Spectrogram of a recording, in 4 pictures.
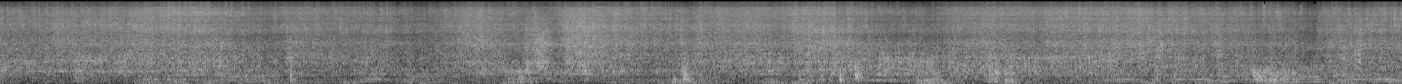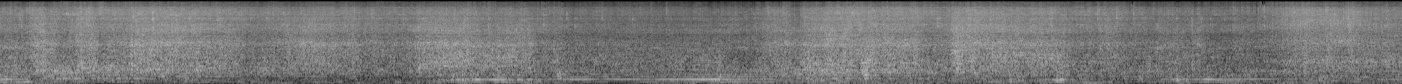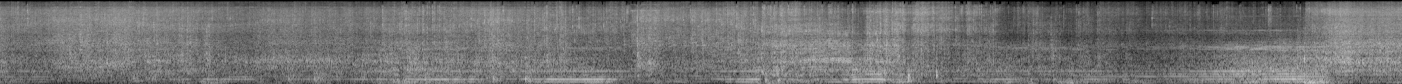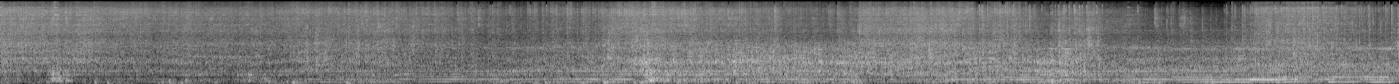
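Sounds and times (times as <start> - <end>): debris crackling in vacuum: 0.0 - 56.0
vacuum cleaner running on carpet: 0.0 - 56.0.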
